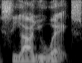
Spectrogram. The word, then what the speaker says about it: Crux: D it's your boy c-r-u-x we pronounce that Crux the problem the turn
